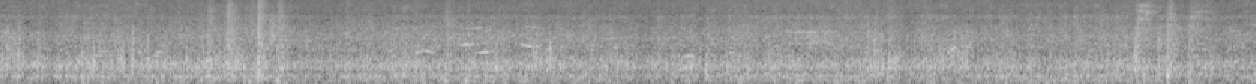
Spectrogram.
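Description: Saptagiri Express passenger coach running at speed, heard from its open doorway: a steady rumble and rattle with a few sharp clicks from the wheels on the track.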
